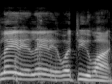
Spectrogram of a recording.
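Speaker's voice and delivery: put-on spoken with a Jamaican accent. Retelling a story, the speaker quotes a man in line asking a lady: Jamaican accent impression. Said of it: "He sounds like Jamaican or something".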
